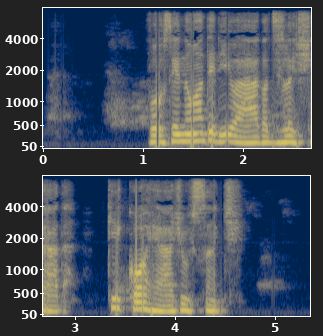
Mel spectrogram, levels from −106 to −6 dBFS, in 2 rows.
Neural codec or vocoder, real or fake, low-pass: none; real; 7.2 kHz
